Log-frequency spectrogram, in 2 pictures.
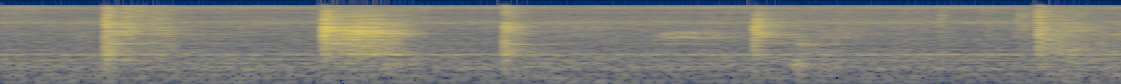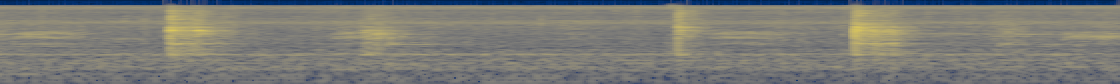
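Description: Steel ladle stirring thick curry gravy in a metal pan, knocking and scraping against the pan about once a second, over a low sizzle of the simmering gravy.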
